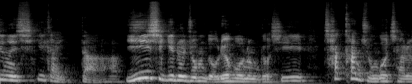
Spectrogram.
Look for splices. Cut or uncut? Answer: uncut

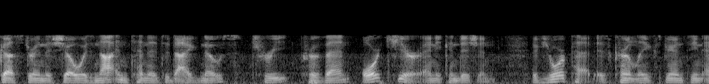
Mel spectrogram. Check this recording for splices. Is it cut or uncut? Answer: uncut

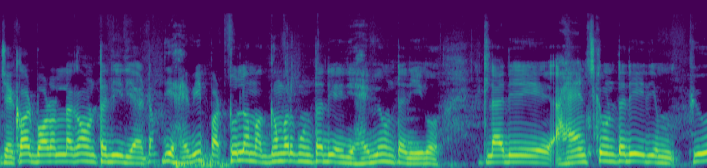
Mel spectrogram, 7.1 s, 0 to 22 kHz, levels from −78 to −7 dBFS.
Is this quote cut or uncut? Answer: cut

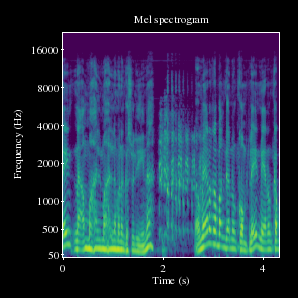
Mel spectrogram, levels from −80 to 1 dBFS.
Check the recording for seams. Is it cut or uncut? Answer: uncut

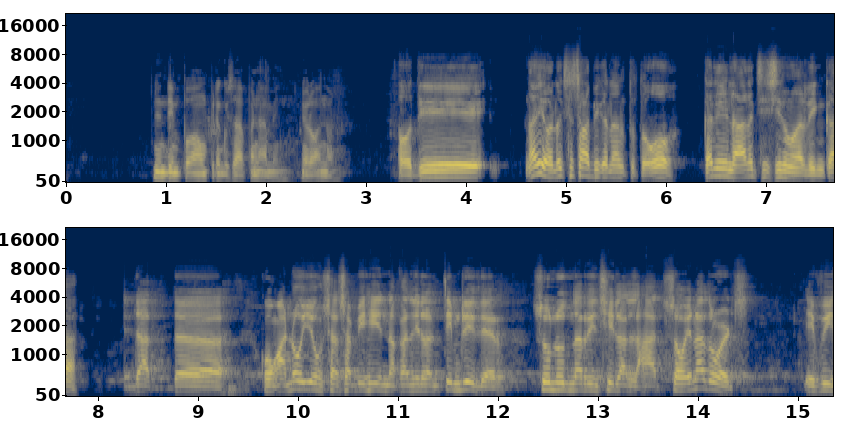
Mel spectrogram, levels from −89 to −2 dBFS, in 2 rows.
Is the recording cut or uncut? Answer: cut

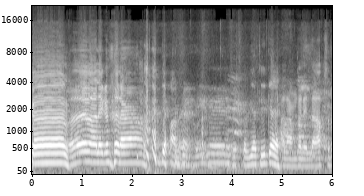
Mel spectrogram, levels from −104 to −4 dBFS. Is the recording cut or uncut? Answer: uncut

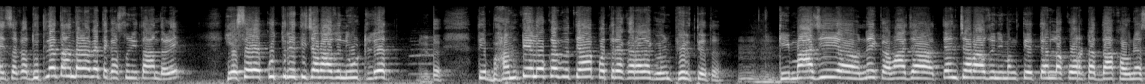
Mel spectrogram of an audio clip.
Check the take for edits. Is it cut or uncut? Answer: cut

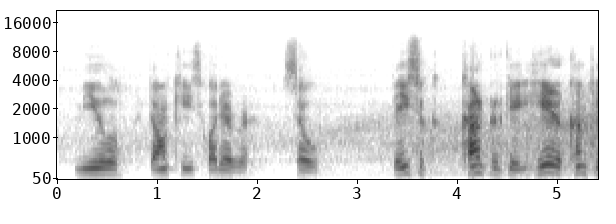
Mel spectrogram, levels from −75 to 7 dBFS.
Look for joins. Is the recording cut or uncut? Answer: uncut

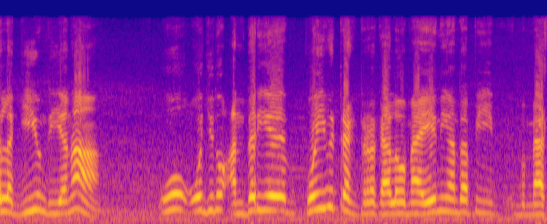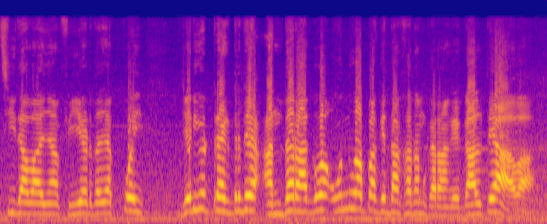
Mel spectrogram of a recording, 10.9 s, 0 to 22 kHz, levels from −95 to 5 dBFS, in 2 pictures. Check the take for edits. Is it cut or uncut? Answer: uncut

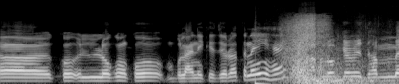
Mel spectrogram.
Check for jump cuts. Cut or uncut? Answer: cut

